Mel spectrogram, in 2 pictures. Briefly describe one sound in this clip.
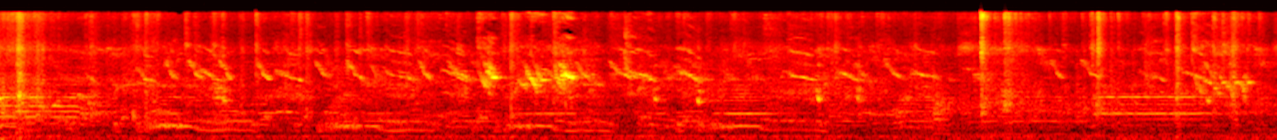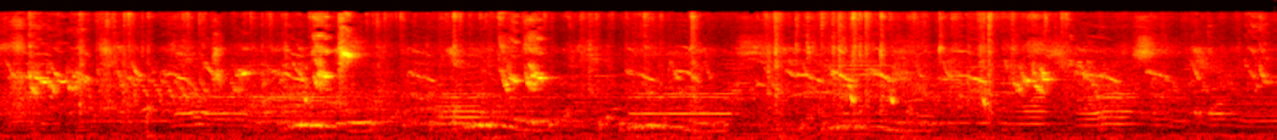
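Young chickens peep and cheep repeatedly, close by.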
